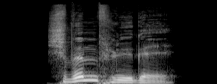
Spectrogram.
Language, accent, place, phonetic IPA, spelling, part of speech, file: German, Germany, Berlin, [ˈʃvɪmˌflyːɡl̩], Schwimmflügel, noun, De-Schwimmflügel.ogg
- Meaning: armfloat, water wing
